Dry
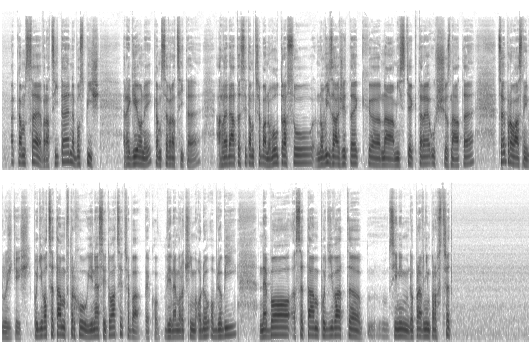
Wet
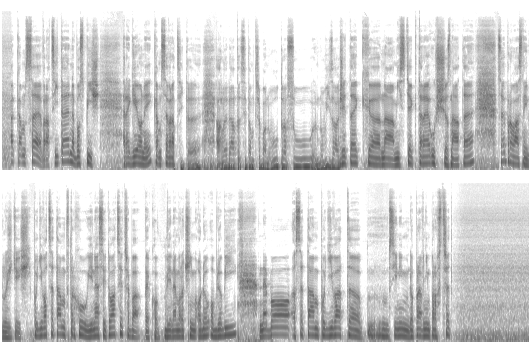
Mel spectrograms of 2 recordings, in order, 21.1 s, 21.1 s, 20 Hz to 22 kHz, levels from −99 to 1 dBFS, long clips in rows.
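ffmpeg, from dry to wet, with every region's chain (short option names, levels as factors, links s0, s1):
-filter_complex "[0:a]asettb=1/sr,asplit=3[s0][s1][s2];[s0]atrim=end=3.434[s3];[s1]atrim=start=3.43:end=6.76,asetpts=PTS-STARTPTS,afade=t=in:d=0.004:c=qsin,afade=t=out:st=3.326:d=0.004:c=qsin,highshelf=f=7600:g=-7,acompressor=threshold=0.00794:ratio=2.5:attack=3.2:release=140:knee=1:detection=peak,afreqshift=-210[s4];[s2]atrim=start=6.756[s5];[s3][s4]acrossfade=d=0.004:c1=hsin:c2=qsin[s6];[s6][s5]acrossfade=d=0.004:c1=qsin:c2=hsin,asettb=1/sr,asplit=3[s7][s8][s9];[s7]atrim=end=15.354[s10];[s8]atrim=start=15.35:end=16.35,asetpts=PTS-STARTPTS,afade=t=in:d=0.004:c=qsin,afade=t=out:st=0.996:d=0.004:c=qsin,highshelf=f=2500:t=q:w=1.5:g=-10.5,aecho=1:1:3.2:0.55,atrim=end_sample=44100[s11];[s9]atrim=start=16.346[s12];[s10][s11]acrossfade=d=0.004:c1=hsin:c2=qsin[s13];[s13][s12]acrossfade=d=0.004:c1=qsin:c2=hsin,asubboost=boost=7:cutoff=110,acompressor=threshold=0.01:ratio=10,alimiter=level_in=2.82:limit=0.0631:level=0:latency=1:release=237,volume=0.355,volume=1.88"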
